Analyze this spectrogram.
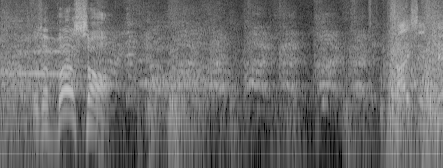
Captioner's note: crowd cheering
